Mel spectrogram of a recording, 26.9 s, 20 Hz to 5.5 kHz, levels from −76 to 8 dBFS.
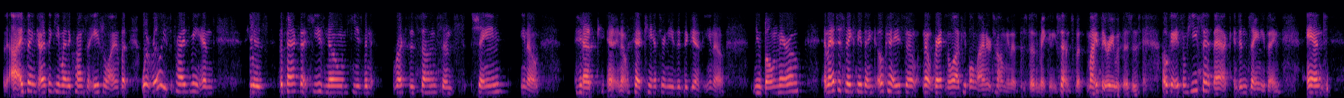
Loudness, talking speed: -25 LUFS, 185 wpm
